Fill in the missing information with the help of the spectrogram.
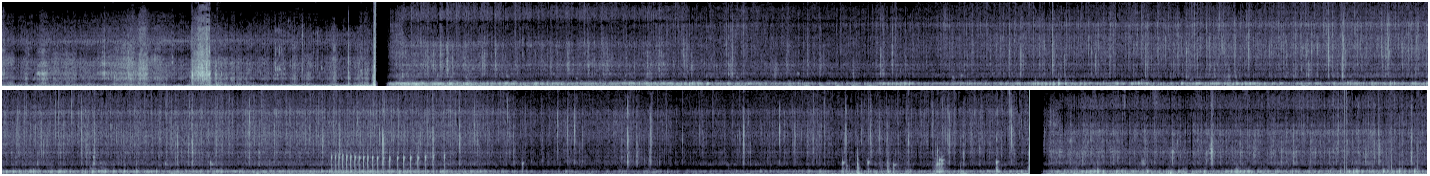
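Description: Muffled underwater sound from a camera in the sea: a steady low rush of water with scattered clicks and bubbling, and a short pulsing burst of bubbles about eighteen seconds in. The first few seconds, above water on the boat, are a louder low rumble before it cuts underwater.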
